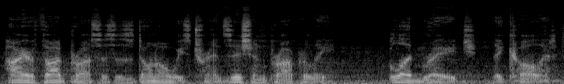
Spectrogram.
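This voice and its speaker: An actor playing a surly, blunt alien warrior in a video game, gruff and dismissive, with a deep gravelly voice. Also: male voice, lively intonation, measured pace, heavily acted. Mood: gruff, matter-of-fact. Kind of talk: video game character acting. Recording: long reverb, clear background noise.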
